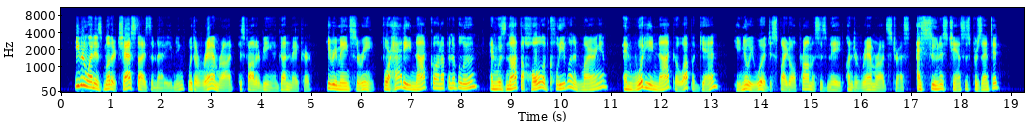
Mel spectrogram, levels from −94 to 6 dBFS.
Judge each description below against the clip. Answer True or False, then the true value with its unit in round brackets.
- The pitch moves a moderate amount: False (7.5 semitones)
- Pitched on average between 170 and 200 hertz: False (130 Hz)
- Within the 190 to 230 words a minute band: True (200 wpm)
